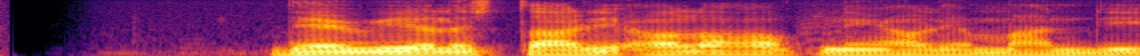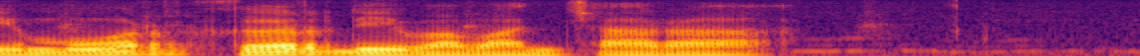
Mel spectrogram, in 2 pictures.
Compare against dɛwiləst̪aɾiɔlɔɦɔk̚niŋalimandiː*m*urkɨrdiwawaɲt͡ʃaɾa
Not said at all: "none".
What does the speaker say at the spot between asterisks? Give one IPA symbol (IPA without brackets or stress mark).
m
